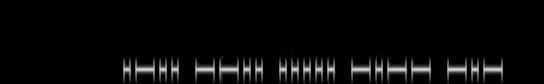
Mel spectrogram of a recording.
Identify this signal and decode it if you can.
Morse code, heard as a keyed tone, about 20 wpm, 700 Hz. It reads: LZ5YK
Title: DXCC-100 Call Signs - 5 Characters - Repeated 2x - 20wpm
